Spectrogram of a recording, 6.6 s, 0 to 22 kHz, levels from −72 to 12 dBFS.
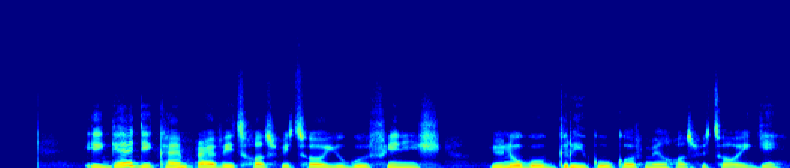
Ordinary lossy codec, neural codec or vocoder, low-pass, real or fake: none; autoencoder, 48 kHz, 32 numbers a frame, DAC-VAE, trained on Japanese speech; 19.8 kHz; fake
